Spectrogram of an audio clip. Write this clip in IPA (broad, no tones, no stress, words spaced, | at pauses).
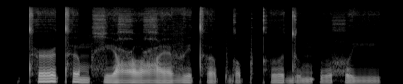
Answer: tʰə˞tʰəm xɪʕɔʕæ vɪtʰʌpɡɔp kʰʊdumʔu χʷi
